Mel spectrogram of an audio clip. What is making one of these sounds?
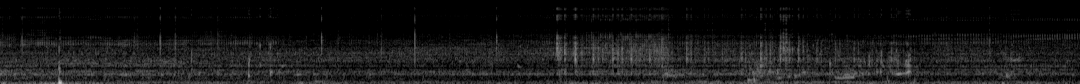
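Underwater crackles and clicks go on throughout.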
